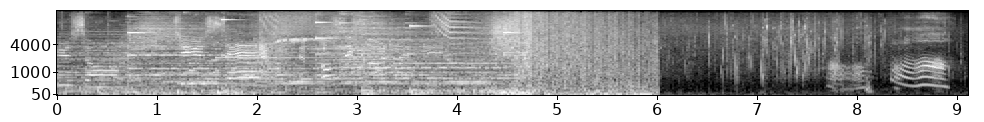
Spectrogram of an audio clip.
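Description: A cartoon explosion blows apart an audition hall in the animated series LoliRock, heard as a loud, dense burst of booming and crashing with music, then a sudden drop to quieter sound effects and voices.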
